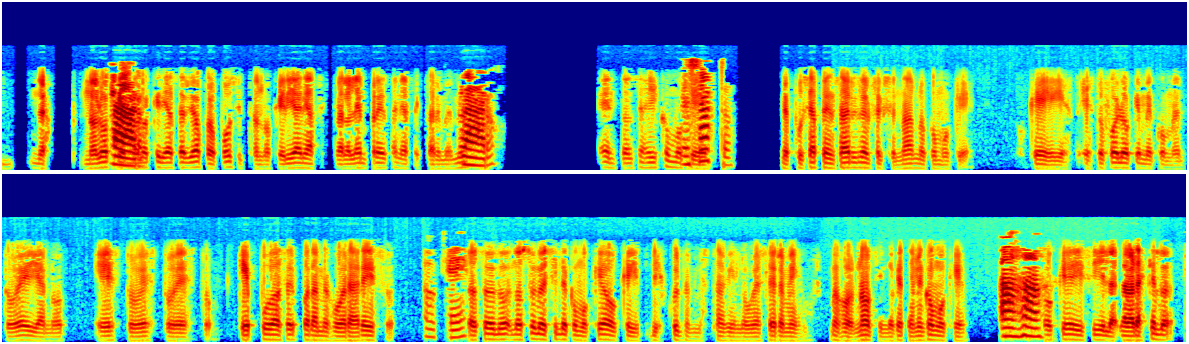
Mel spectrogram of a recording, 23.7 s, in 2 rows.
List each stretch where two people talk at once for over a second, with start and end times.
none

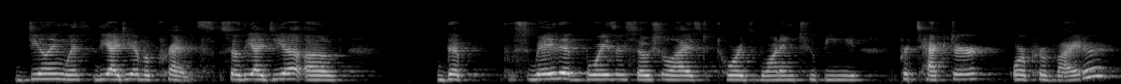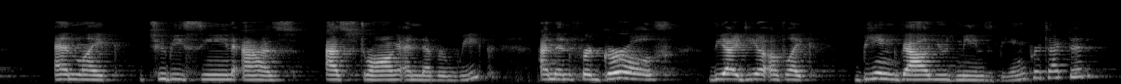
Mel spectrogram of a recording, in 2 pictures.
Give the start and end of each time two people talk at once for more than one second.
none

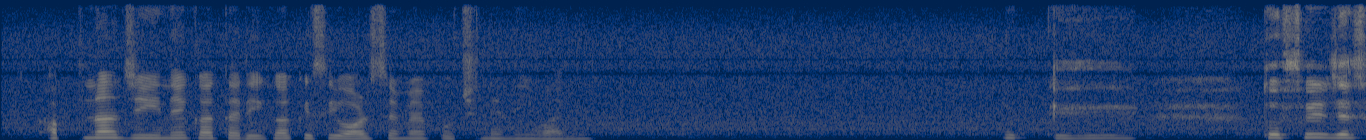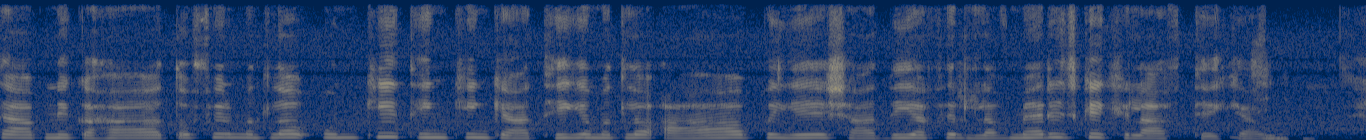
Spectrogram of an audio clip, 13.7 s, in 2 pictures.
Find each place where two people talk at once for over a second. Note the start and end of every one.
none

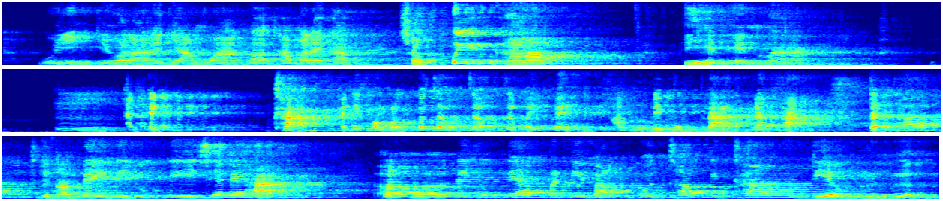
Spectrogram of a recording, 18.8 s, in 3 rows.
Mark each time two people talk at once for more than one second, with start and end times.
none

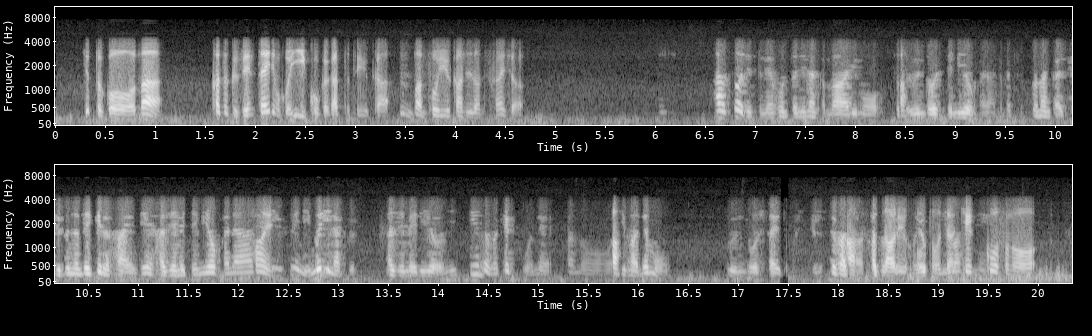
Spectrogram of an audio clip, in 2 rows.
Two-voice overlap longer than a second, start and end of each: 18.1-19.5

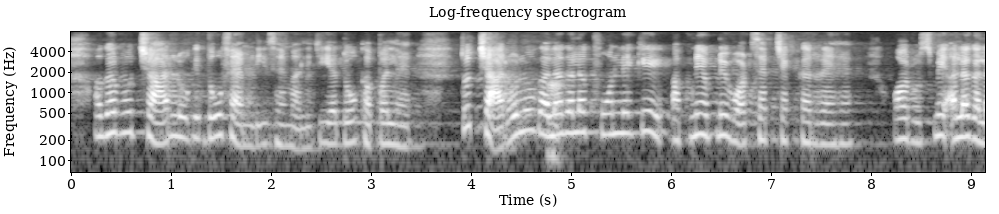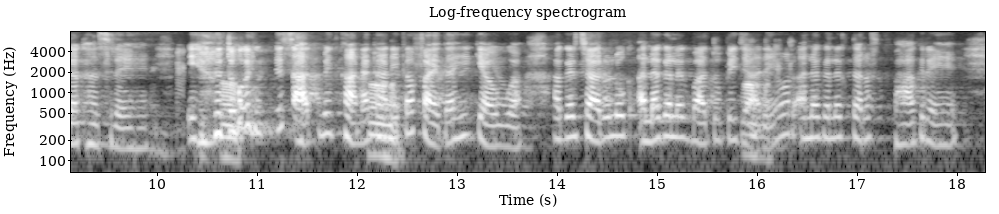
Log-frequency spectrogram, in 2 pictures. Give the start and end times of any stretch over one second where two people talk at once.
none

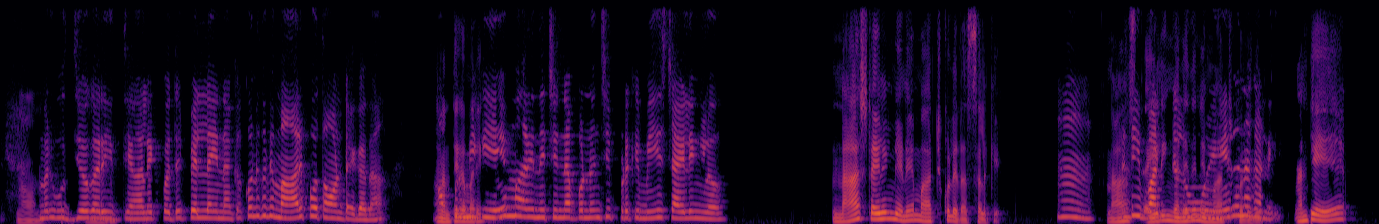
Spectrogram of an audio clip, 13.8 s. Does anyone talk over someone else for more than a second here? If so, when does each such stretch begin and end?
11.2-12.6

